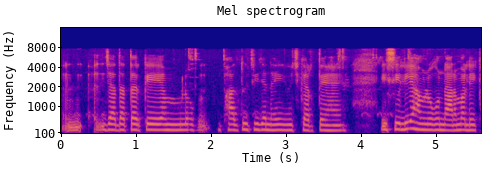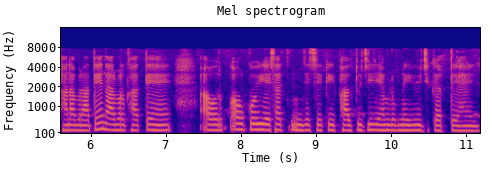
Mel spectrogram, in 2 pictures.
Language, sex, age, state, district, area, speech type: Hindi, female, 30-45, Uttar Pradesh, Ghazipur, rural, spontaneous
